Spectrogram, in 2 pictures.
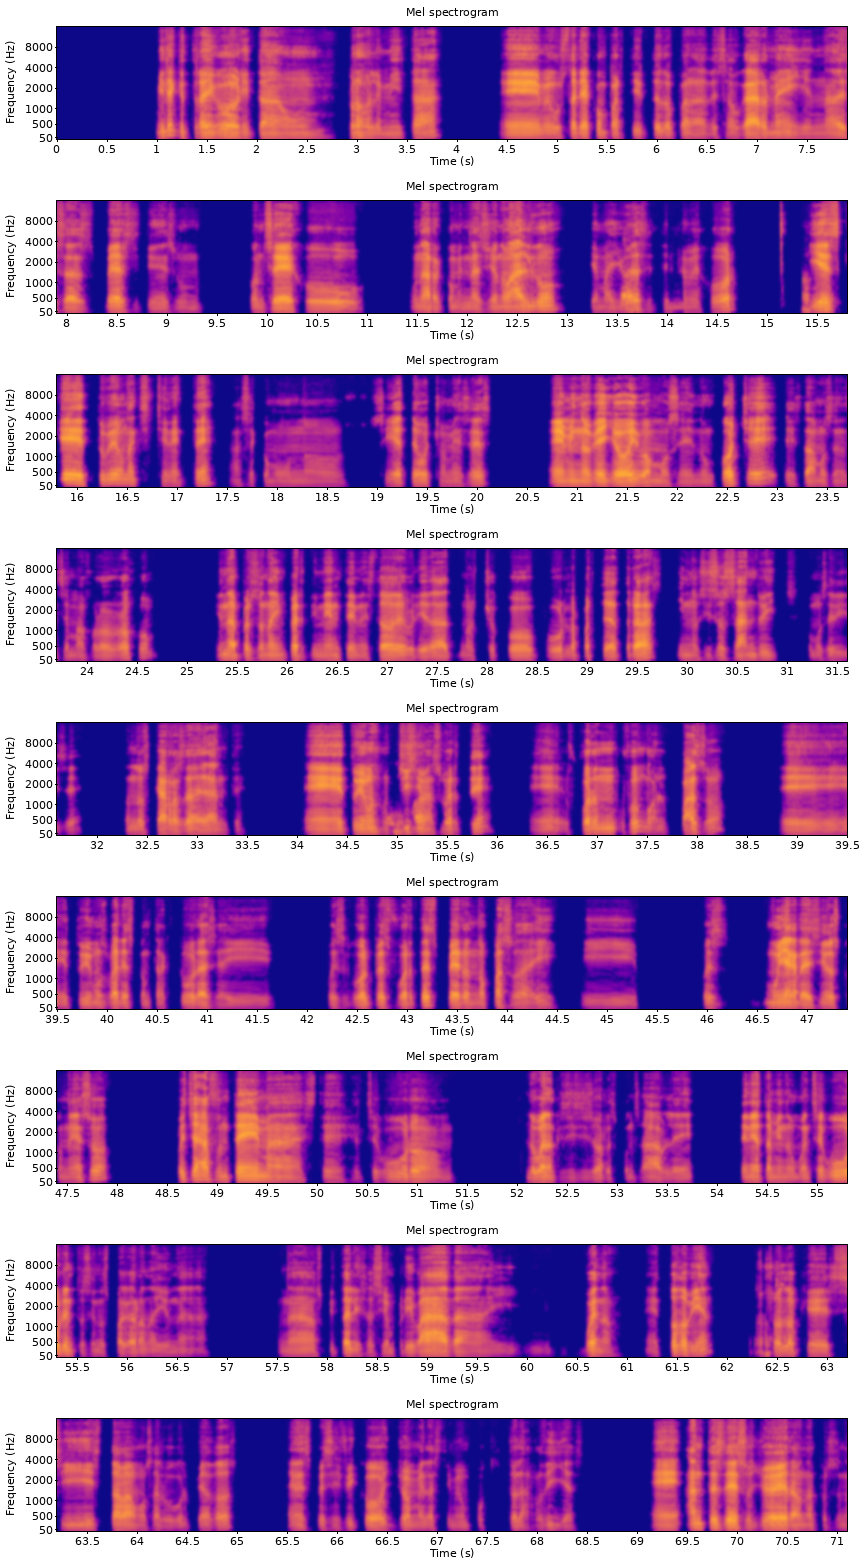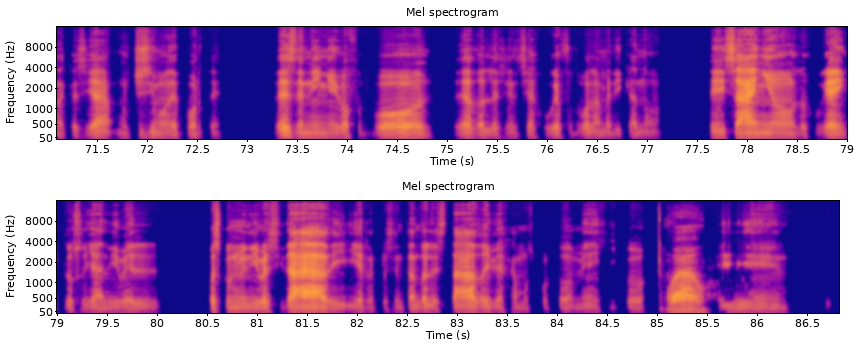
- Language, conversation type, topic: Spanish, advice, ¿Cómo puedo retomar mis hábitos después de un retroceso?
- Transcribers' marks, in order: unintelligible speech; unintelligible speech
